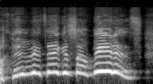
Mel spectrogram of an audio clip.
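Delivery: comic falsetto jab at the British fighters; mock high voice. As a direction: squeal it out to poke fun. Mocking British fighters, laughing.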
